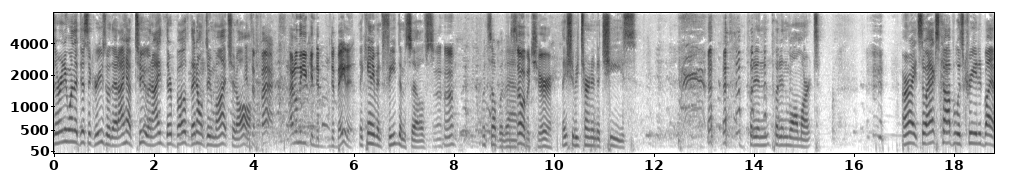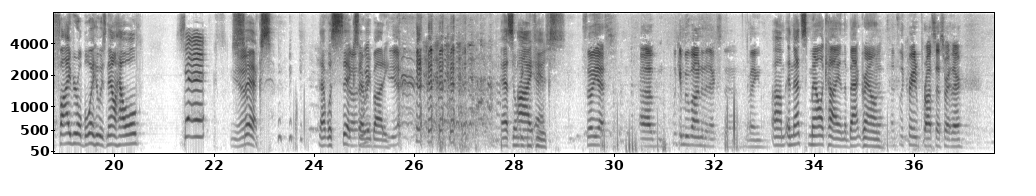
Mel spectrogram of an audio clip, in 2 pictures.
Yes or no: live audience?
yes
